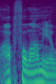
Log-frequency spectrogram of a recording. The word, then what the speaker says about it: Ophthalamia: This is off the Via Doloroso album from Ophthalamia, which is probably being pronounced wrong as well. – I think that's right. – Is it? – Yeah. – There's lots of H's in there, so I'm not sure.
